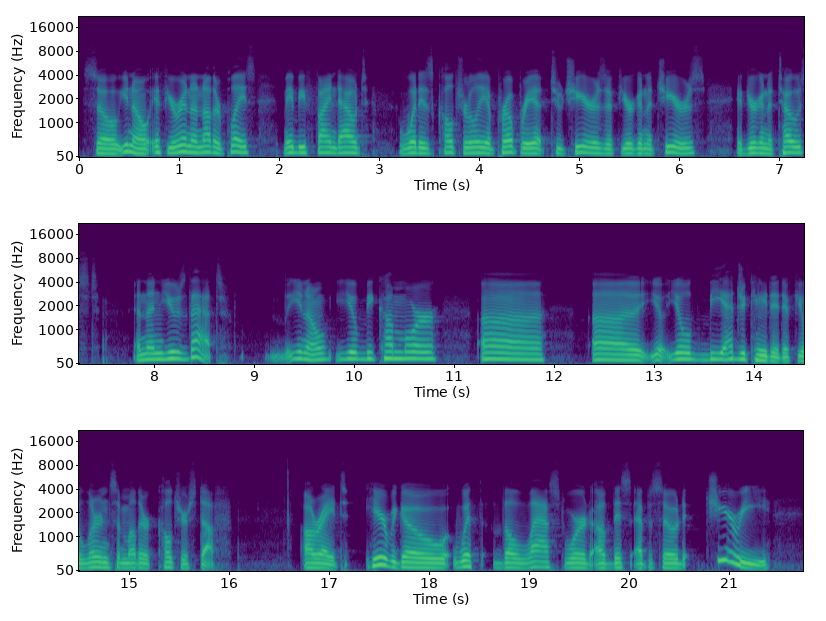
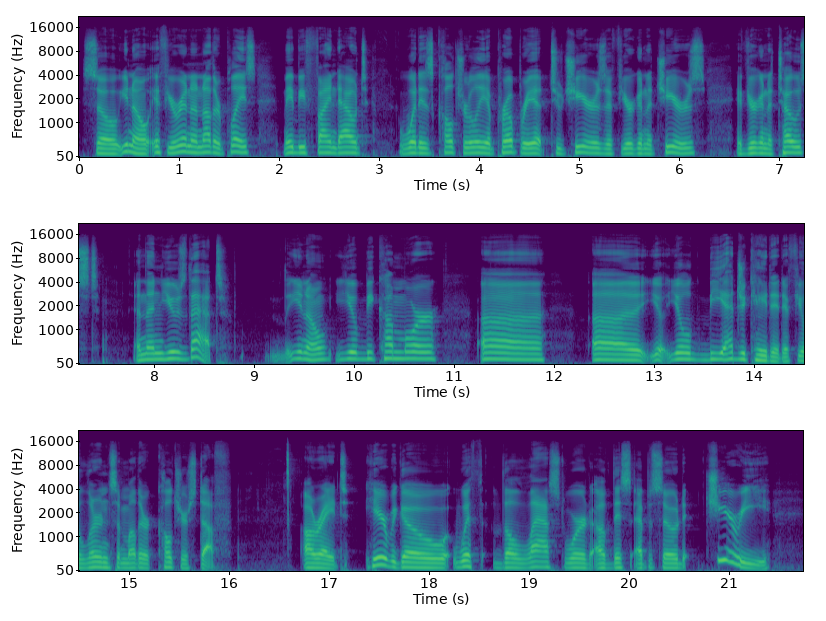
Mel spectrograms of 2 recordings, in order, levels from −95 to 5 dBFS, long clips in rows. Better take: second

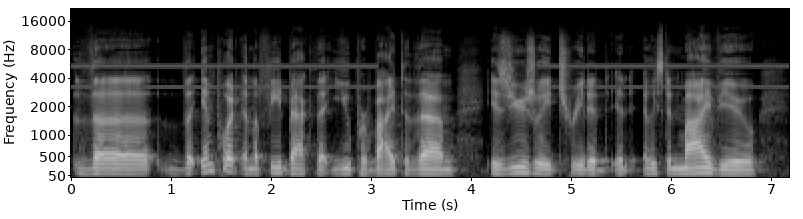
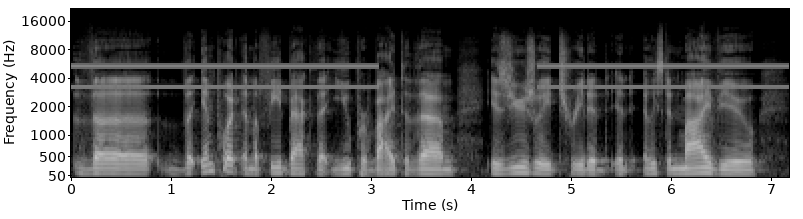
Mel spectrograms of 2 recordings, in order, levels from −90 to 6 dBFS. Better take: first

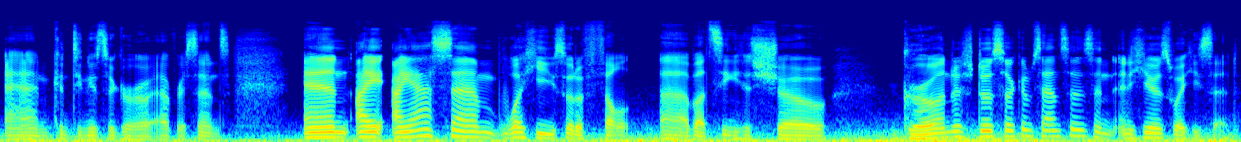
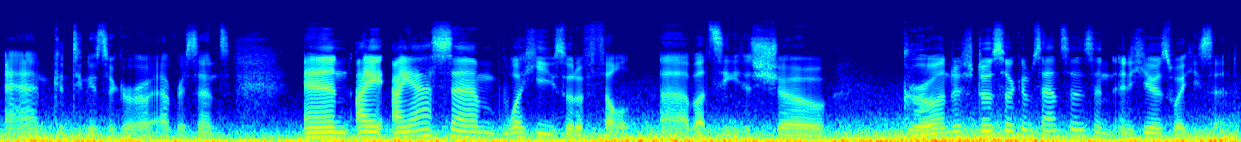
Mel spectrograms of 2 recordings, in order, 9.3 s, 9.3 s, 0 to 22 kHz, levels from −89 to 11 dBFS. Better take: first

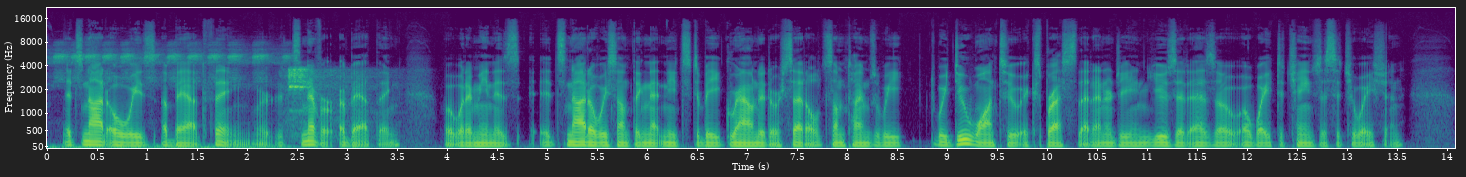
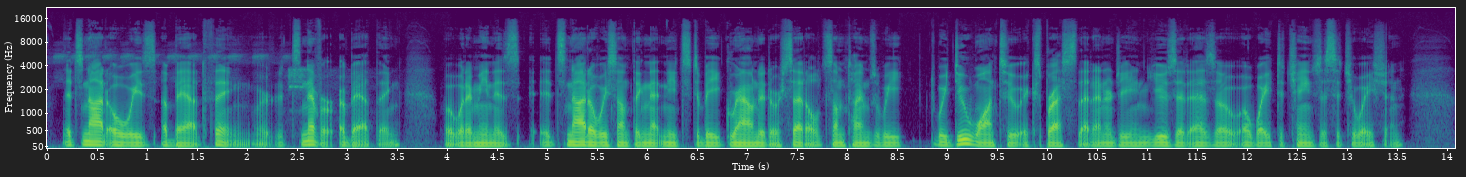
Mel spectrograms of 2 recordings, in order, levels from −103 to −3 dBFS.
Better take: second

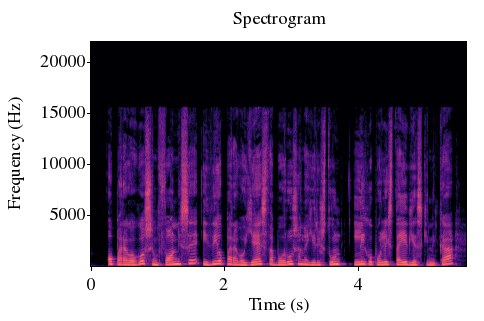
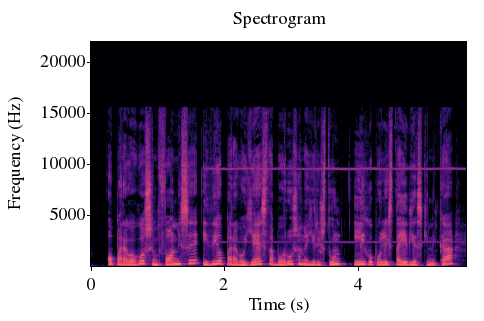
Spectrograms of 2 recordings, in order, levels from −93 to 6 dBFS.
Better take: first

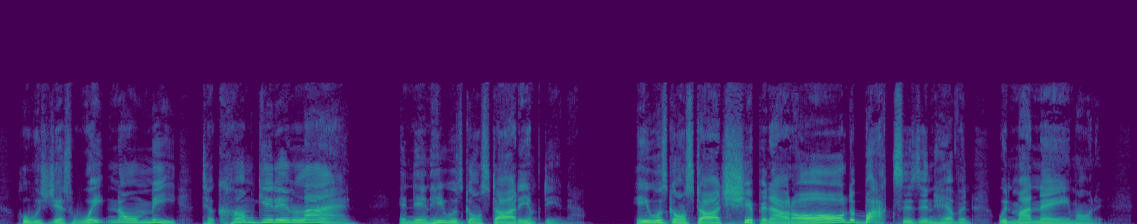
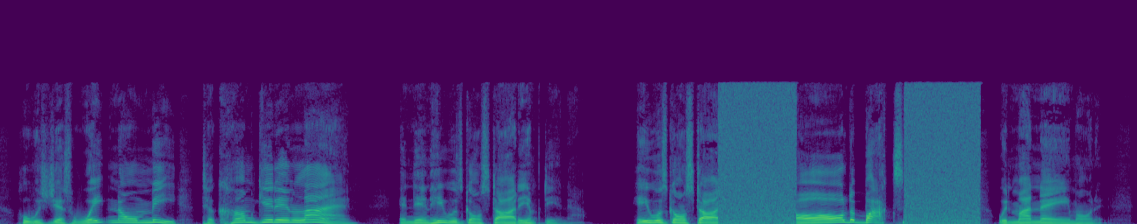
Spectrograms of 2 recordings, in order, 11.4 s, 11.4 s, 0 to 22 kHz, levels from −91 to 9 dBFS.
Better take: first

